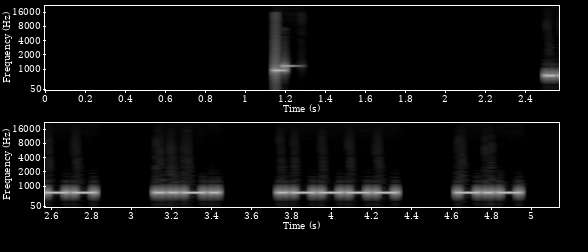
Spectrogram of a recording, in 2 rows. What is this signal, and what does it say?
Morse code, heard as a keyed tone, about 36 wpm, spaced as for 20 wpm, 700 Hz. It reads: WF1K
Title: USA Call Signs - 4 Characters - 3x Character Spacing - 35wpm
